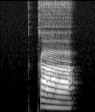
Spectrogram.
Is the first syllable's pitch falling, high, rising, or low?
low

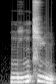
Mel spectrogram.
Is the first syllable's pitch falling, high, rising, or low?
rising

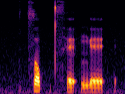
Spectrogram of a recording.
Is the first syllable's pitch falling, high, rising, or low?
high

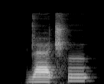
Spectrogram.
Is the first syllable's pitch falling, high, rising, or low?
low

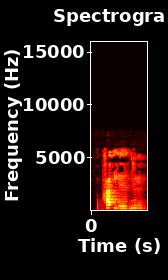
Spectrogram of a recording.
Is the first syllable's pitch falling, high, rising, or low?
high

